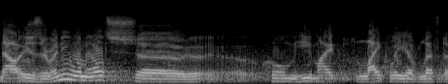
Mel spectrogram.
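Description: A man with an unremarkable speaking voice talks at a fairly high pitch. His pitch varies ordinarily over light background noise. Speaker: court news reporter. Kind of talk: news interview questions. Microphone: old recording.

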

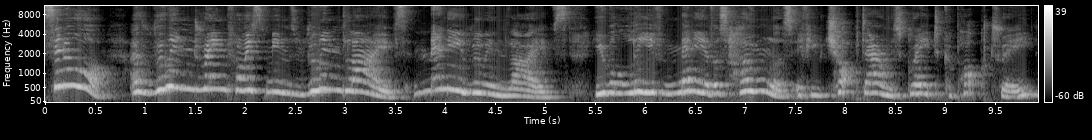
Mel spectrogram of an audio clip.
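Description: Putting on a squeaky character voice, a woman speaks at an extremely high pitch and a moderate pace, with slight echo.

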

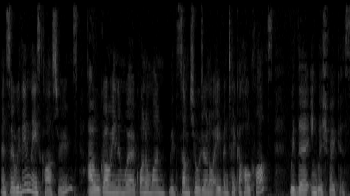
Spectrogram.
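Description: A woman is speaking. Her pace is fairly quick. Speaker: teacher. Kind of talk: interview answer. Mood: friendly, warm. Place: studio.

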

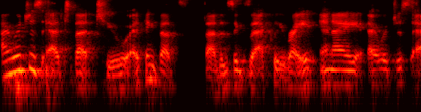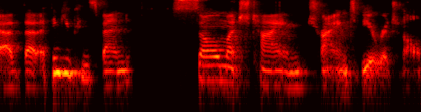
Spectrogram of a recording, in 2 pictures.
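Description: Against a quiet background, a woman speaks at a moderate pace in an enthusiastic tone. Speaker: college admissions dean. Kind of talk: educational webinar. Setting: video call. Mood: friendly, encouraging. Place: home room. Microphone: webcam.

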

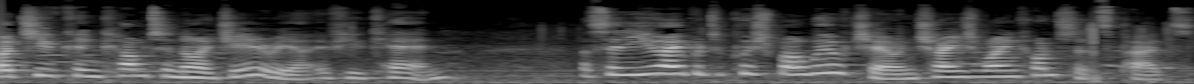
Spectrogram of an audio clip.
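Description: A woman with a British accent speaks at a fairly quick pace and a high pitch, with very wide pitch swings and big swings in loudness. Light background noise sits behind her. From UK. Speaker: social media content creator. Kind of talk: humorous storytelling, reading out a chat. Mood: wry, joking. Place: home room. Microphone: phone near.

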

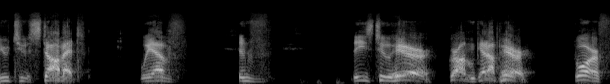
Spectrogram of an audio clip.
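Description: A man bellows in a raspy, high-pitched put-on character voice at a fairly slow pace. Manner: bellowing.

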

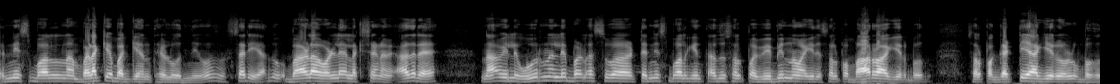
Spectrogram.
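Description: Pitch varies in an ordinary way against a quiet background. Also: man. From coastal Karnataka (Kinnigoli, Dakshina Kannada). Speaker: retired banker and former cricketer. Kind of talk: interview. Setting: studio.

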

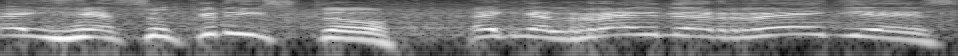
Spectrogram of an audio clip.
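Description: A man speaks in a raised, projected voice at an extremely high pitch. Background noise is noticeable. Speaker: preacher. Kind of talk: sermon, preacher in full flow, TV evangelism. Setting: church with live congregation and TV broadcast. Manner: fiery, emphatic, pounding rhetorical repetition; confrontational, urgent, calling for response.

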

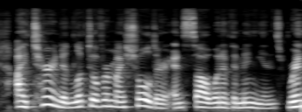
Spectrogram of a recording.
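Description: It is an unforced reading voice. Pitch variation stays ordinary.

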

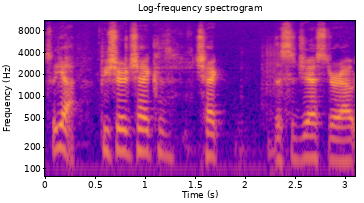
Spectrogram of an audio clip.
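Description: The man speaks at a moderate pace. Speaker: reaction video host. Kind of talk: casual reaction video intro.

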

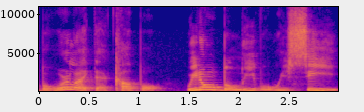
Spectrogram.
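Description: Over a quiet background, a man with a high pitch and a Minnesota accent makes very wide pitch swings. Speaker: essayist. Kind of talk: storytelling monologue. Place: home room. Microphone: webcam.

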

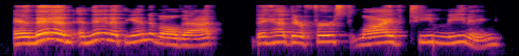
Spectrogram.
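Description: With a quiet background, a woman speaks at a moderate pace in a fairly high pitch with ordinary pitch variation. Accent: American. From US Northeast (New York). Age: 60s. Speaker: nurse, coach and speaker; interview guest. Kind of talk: interview. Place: home room. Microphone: video call.

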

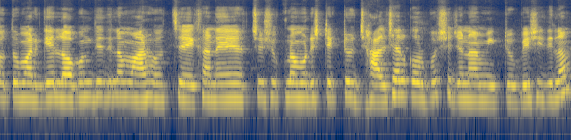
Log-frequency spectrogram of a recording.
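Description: Her voice fairly high, a woman speaks with monotone, flat intonation. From Bangladesh, Bikrampur (Munshiganj) village. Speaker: cooking vlogger. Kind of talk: cooking tutorial. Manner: casual, chatty.

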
